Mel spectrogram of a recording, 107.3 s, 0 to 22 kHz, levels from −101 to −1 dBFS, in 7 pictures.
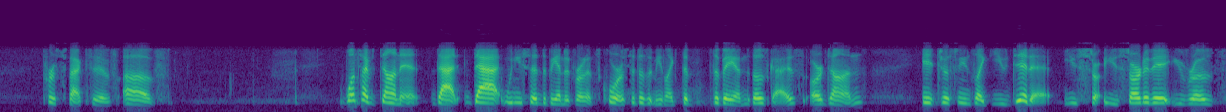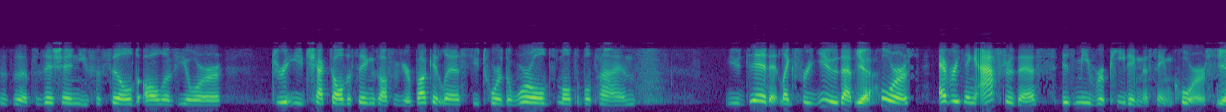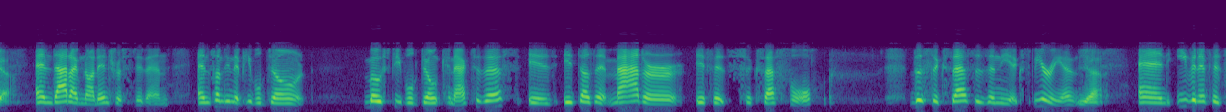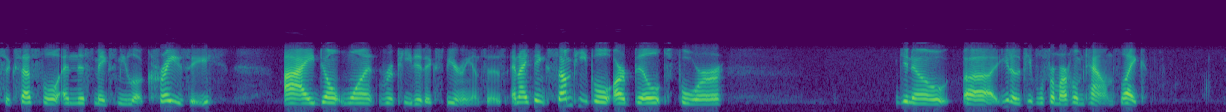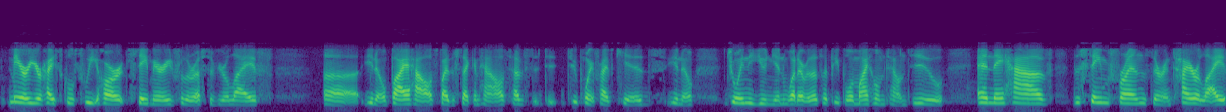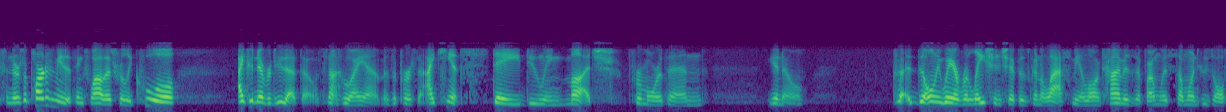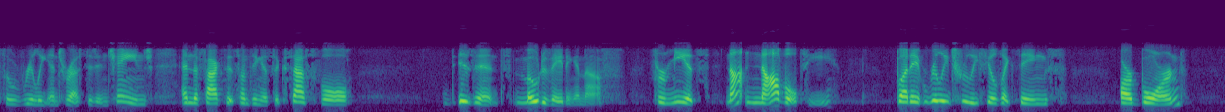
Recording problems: phone-call audio; nothing above 3.5 kHz

